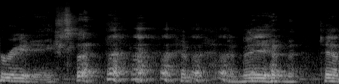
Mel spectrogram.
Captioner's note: both laughing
